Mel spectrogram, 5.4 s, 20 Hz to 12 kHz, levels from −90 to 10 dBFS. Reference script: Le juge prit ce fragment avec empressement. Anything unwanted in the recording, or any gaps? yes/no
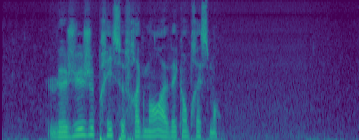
no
